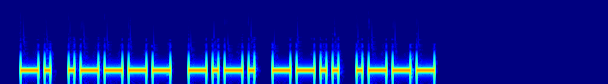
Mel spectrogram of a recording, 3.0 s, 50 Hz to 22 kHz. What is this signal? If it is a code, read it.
Morse code, heard as a keyed tone, about 40 wpm, 700 Hz. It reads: N1CZJ
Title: USA Call Signs Repeated 3x 40wpm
